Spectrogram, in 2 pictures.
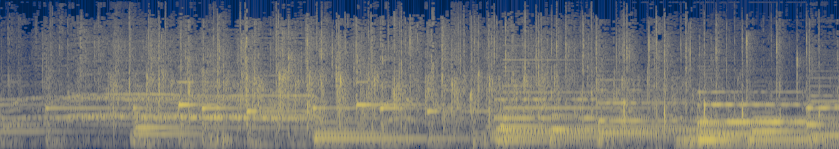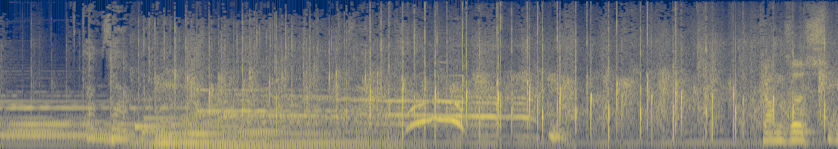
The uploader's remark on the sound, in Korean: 3주년 특집 공개방송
